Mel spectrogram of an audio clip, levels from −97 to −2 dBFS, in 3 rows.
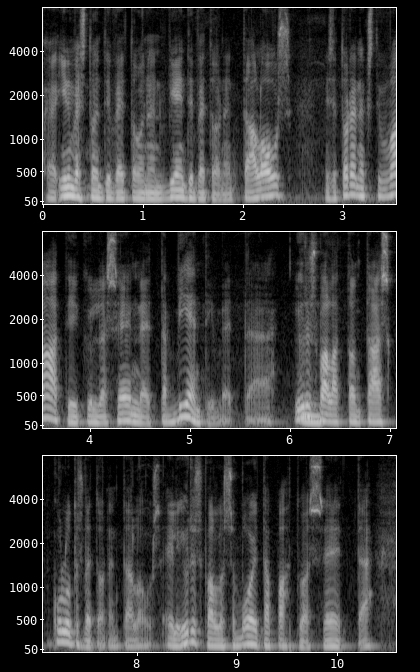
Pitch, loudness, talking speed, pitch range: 100 Hz, -32 LUFS, 130 wpm, 95-120 Hz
